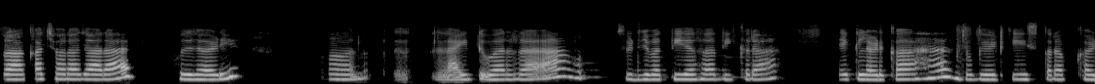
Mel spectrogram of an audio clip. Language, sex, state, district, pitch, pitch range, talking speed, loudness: Hindi, female, Bihar, Begusarai, 235 Hz, 230-290 Hz, 130 wpm, -25 LUFS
